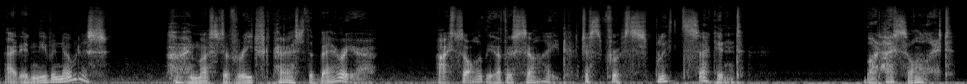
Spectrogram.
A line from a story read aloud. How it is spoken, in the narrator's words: He mumbled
